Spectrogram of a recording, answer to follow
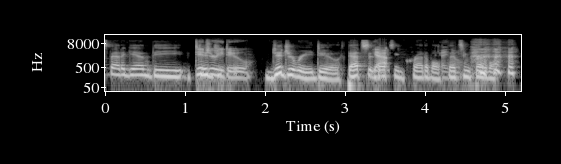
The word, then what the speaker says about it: didgeridoo: How somebody selects an instrument like the accordion and now how do you pronounce that again? The Didgeridoo.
